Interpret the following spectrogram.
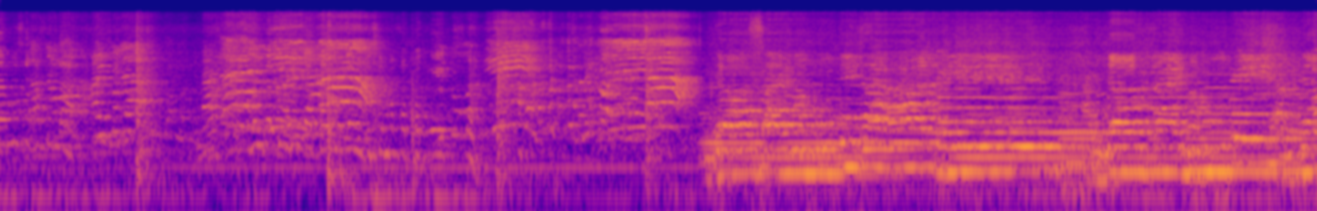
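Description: Children shouting and squealing excitedly in a game. About seven seconds in, a song starts playing loudly with singing and a steady beat, and it is louder than the children.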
